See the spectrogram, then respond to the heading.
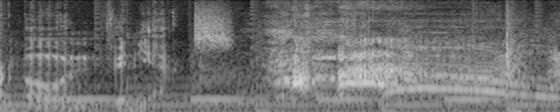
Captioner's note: laugh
